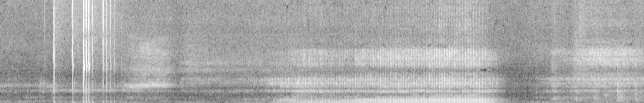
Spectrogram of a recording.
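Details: Sleeping Dogue de Bordeaux, a habitually very loud snorer: after a few clicks and soft breathing, one long, deep, rumbling snore on a breath; quiet room noise around it.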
